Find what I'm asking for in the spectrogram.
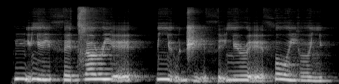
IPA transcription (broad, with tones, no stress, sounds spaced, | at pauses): nʲ ṵ˦ lʲ ɨ˨ j θ e˨ d z ɐ˦ ɹ j ḛ˦ | lʲ ṵ˦˨ d͡ʒ ḭ˨ θ ḭ˨ lʲ ɹ ḛ˨˦ θ o˦˨ j ɵ˨ lʲ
